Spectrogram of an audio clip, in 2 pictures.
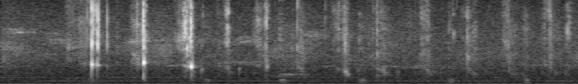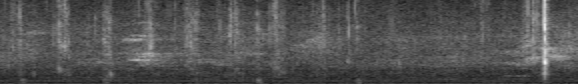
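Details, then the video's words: Crisp crunching of ring-tailed lemurs feeding: a cluster of loud bites at the start, then quieter, regular chewing clicks over a steady hum, with one more sharp crunch at the end. "Ring-tailed lemurs ASMR"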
